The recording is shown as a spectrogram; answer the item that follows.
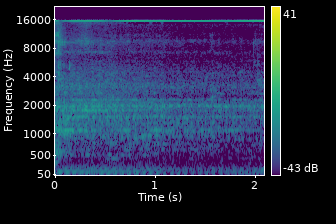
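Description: A faint, steady low hum, like a small machine running, slowly fading, with a thin steady high tone above it.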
